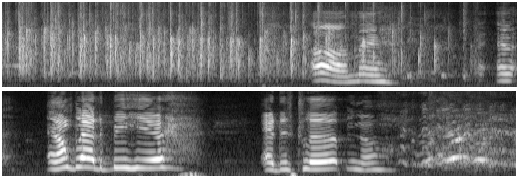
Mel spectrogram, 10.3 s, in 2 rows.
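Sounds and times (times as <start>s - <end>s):
comedy club audience applause: 0.0s - 4.8s
speech: 3.1s - 7.0s, 7.8s - 9.2s
laughter: 9.1s - 10.2s.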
